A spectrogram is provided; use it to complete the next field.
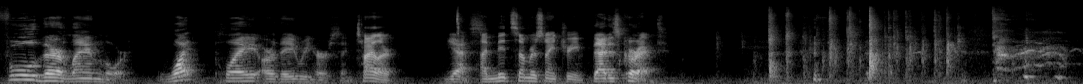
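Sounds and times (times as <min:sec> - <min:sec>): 
speech: 0:00.1 - 0:06.7
small group clapping: 0:07.5 - 0:10.0.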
